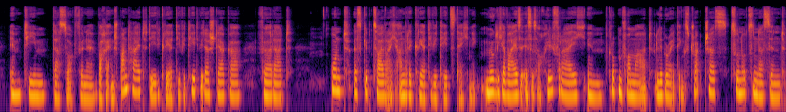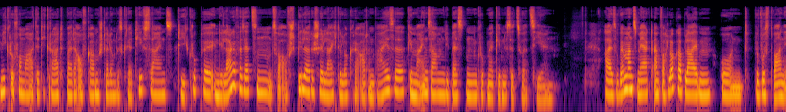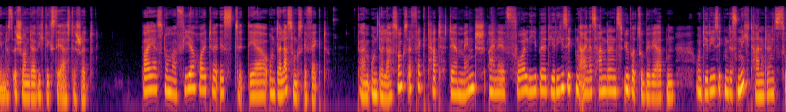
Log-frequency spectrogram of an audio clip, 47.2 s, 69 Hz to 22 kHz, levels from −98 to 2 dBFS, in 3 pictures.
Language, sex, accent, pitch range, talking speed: German, female, German, 155-195 Hz, 135 wpm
